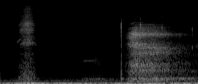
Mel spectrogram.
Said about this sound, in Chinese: 怎么学长喘成这个样子呀？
